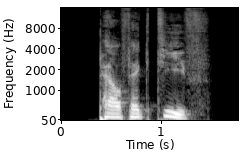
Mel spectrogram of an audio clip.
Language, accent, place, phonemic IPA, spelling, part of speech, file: German, Germany, Berlin, /ˈpɛʁfɛktiːf/, perfektiv, adjective, De-perfektiv.ogg
- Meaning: perfective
